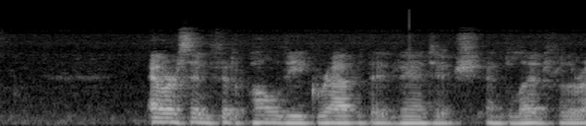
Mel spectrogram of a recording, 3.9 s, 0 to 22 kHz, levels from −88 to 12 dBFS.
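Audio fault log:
No audible faults anywhere in this speech recording.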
